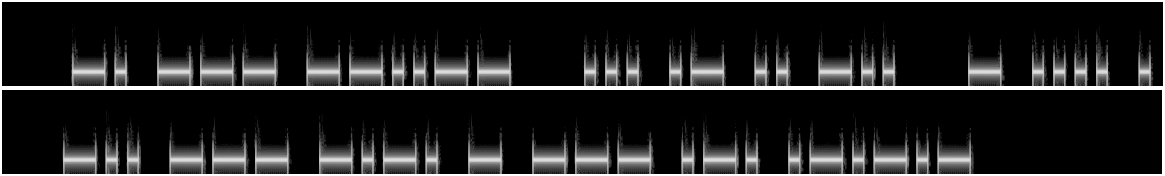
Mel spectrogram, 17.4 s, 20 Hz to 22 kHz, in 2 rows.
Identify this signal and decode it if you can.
Morse code, heard as a keyed tone, about 15 wpm, 700 Hz. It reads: NO, SAID THE DOCTOR.
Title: Sentences from Top 1500 Words 15wpm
